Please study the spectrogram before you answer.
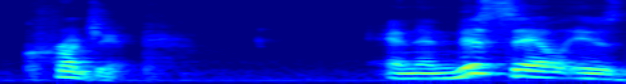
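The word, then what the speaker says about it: crossjack: just gansel or tagallant this sale which is the lowest sale on the mizen mast is pronounced krudjik and then this sale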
